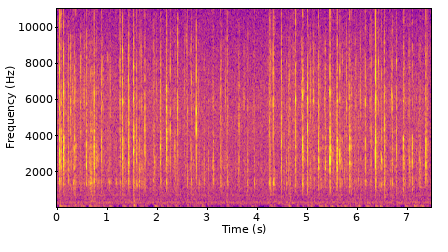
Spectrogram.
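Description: Fingertips type steadily on a low-profile black plastic computer keyboard resting on a desk mat, its hollow keys giving quick, short tapping clicks with bright edges. The continuous run of taps sits over a low, dull thud around 100 Hz, with a few sharper keystrokes standing out.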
